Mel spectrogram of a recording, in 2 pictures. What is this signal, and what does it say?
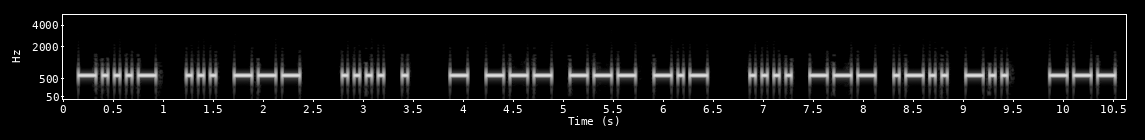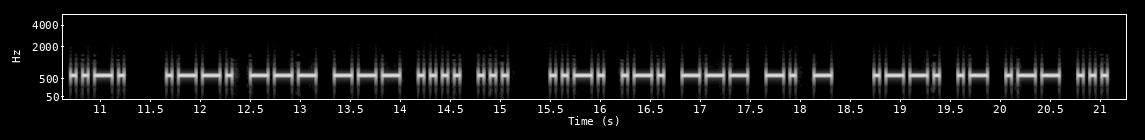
Morse code, heard as a keyed tone, about 20 wpm, 600 Hz. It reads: <BT> SO HE TOOK HOLD OF POOHS FRONT PAWS
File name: cw-books / winnie-the-pooh / winnie-20wpm-page-0019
